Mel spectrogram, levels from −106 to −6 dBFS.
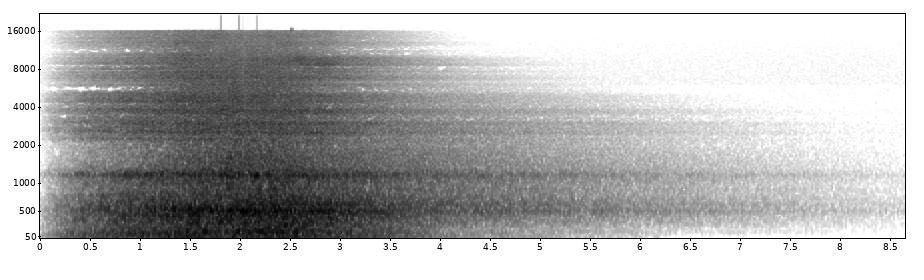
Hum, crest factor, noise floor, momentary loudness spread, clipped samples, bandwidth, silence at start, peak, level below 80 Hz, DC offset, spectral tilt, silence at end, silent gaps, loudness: none; 16 dB; -79 dBFS; 23 LU; under 0.1%; 16.5 kHz; 0.3 s; 0 dBFS; -28 dBFS; under 0.1%; -4.5 dB/octave; 4.3 s; none; -11 LUFS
